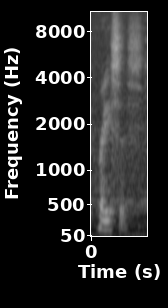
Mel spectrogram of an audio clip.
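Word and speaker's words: Raíces: How do you say that word? Races. Races. Oh, but it's R-A-I-C-E-S.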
